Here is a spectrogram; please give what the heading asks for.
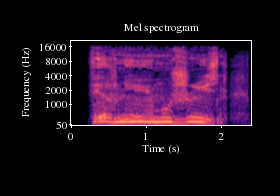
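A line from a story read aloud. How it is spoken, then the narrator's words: Hoarse rasp. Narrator (Russian): прохрипел он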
